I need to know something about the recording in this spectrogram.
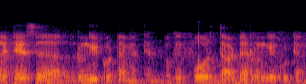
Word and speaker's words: Runge-Kutta: All of you put this heading, method 5, fourth order how do you pronounce this? Can you tell me? Phonetics. Okay, so I used to call it as Runge-Kutta method.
